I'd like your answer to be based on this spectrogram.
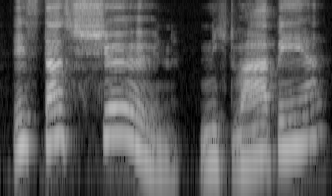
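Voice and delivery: high, drawn-out admiring little tiger; calling out in wonder. A narrator's reading. Little tiger admiring the view with Bear, calling out. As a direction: marvel aloud, stretching the praise. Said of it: "rief der kleine Tiger".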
